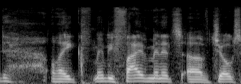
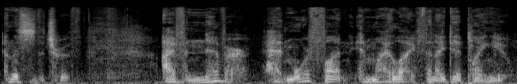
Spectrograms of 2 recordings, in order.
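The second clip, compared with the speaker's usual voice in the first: lower, hushed, sincere Baldwin; Alec Baldwin impression; 7 semitones lower, 4 dB quieter than usual. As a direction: confide it low and earnest. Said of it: "he said".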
